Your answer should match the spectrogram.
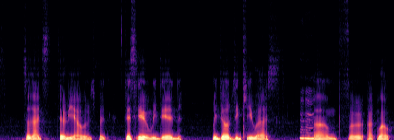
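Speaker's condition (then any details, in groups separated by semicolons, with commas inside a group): Spinal muscular atrophy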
